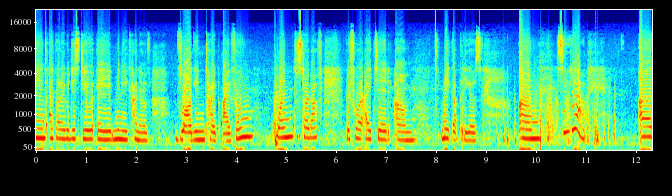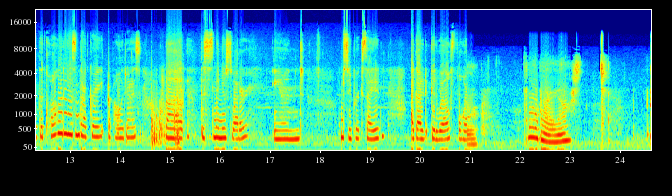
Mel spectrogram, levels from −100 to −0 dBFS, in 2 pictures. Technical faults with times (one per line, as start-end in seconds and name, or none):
0.00-24.64 hard clipping
20.94-24.64 section at the wrong speed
